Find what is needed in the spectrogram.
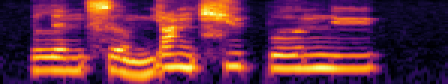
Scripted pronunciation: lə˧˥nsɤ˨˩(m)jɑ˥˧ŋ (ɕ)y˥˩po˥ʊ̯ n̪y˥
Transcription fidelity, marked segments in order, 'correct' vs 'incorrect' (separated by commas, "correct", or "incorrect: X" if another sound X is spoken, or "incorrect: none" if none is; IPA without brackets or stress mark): correct, correct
